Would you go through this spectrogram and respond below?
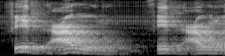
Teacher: ഫിർഔനു എന്ന് റാഇനെ തർക്കീഖ് ചെയ്യണം.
